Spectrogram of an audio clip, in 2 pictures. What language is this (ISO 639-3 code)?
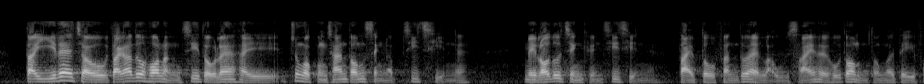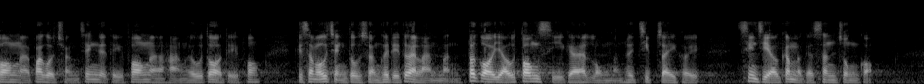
yue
